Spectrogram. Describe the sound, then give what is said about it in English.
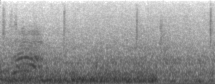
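Strong wind roars outdoors over a flooded, abandoned street, filmed on a video camera during a storm, a steady low rumbling buffet against the microphone that stays loud throughout, with a faint hint of a voice briefly underneath. “the sound of the wind, like the bad news the man is delivering, is real and powerful.”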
